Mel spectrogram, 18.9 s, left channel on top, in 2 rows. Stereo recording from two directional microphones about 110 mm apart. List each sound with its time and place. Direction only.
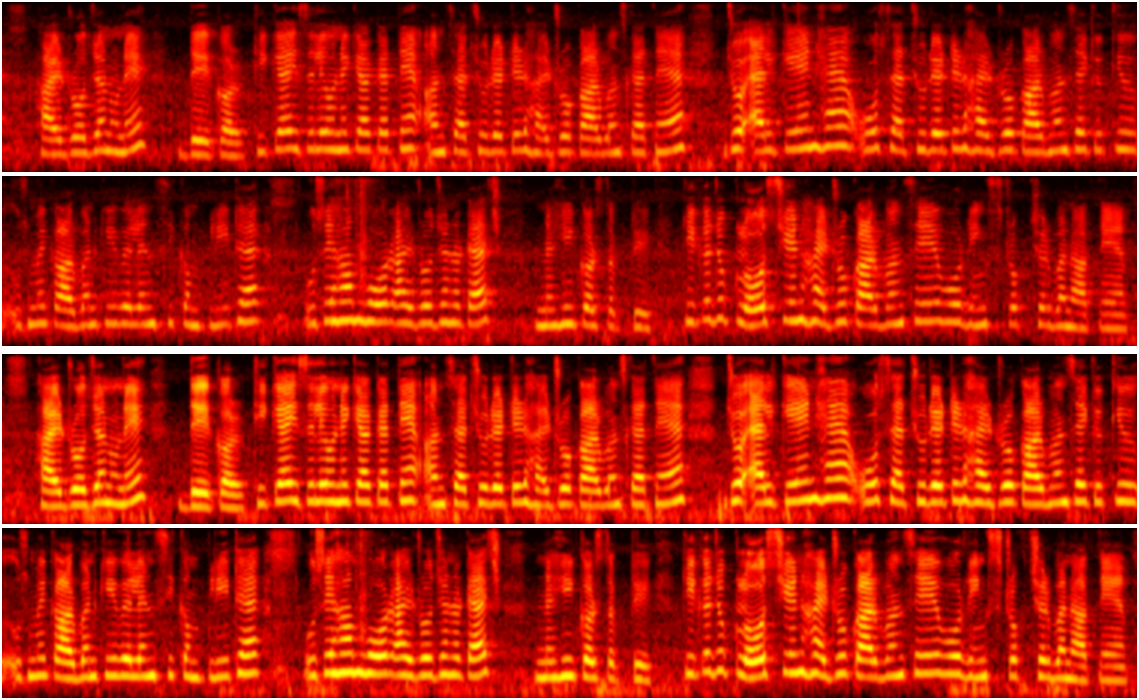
0.3 s a woman's voice: 55° right (ahead or behind)
9.9 s a woman's voice: 60° right (ahead or behind)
